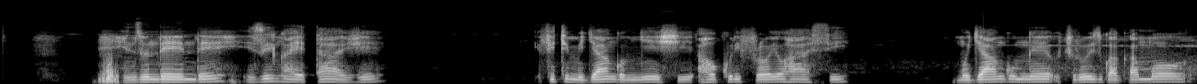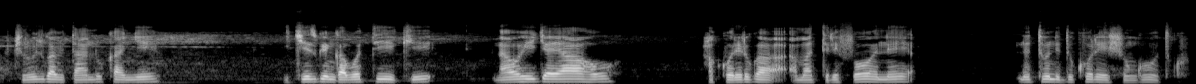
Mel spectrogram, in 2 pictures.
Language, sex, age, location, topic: Kinyarwanda, male, 18-24, Musanze, finance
